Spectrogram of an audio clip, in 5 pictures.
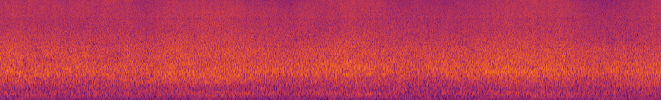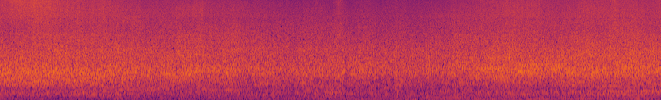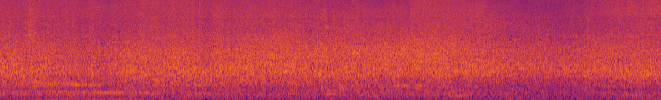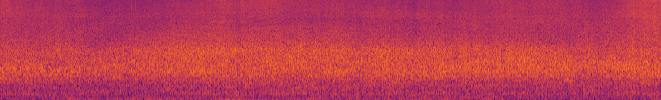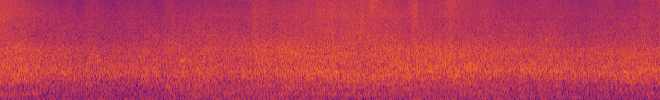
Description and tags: FreW.ROCKR
Traffic on freeway recorded from the station, Rockridge
bart, freeway, metro, road, rockridge, station, traffic, usa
